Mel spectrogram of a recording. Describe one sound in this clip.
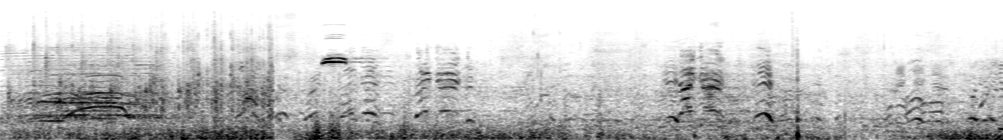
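Players shout to each other across an open pitch.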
